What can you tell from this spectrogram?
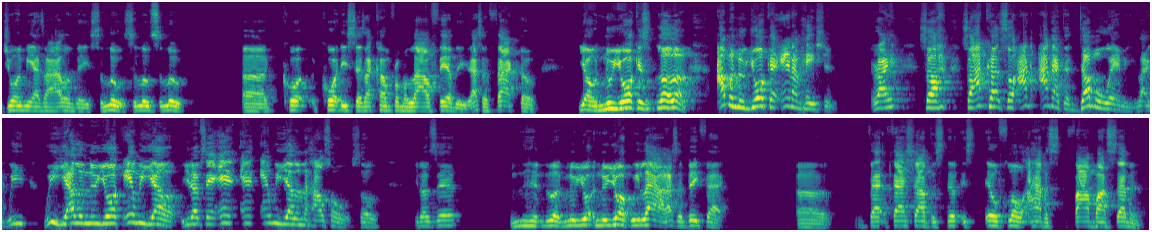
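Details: Adult man who stuttered as a kid, stutter still emerging when talking fast or excited; stuttering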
